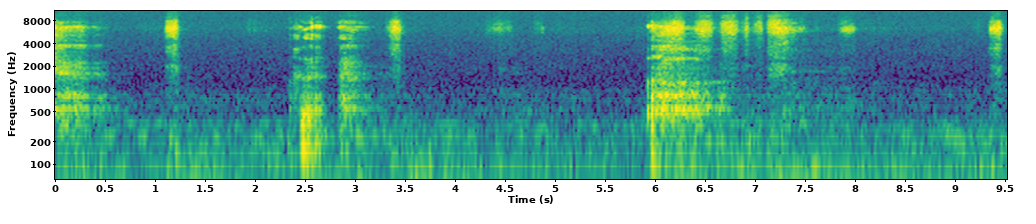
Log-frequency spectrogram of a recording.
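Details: Hiccups and burping while standing after drinking a lot of Sprite, with brief sharp throat sounds and breathy bursts in a quiet room; the person reports feeling very full and tight.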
